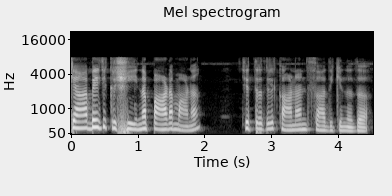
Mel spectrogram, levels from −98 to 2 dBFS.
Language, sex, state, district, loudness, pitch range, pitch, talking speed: Malayalam, female, Kerala, Kollam, -17 LUFS, 185-245 Hz, 215 Hz, 90 wpm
